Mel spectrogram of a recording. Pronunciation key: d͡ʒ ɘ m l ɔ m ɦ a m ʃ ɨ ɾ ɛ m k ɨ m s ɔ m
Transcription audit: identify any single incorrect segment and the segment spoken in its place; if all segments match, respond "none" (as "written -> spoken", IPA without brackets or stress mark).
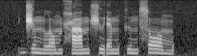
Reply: ɦ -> ħ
